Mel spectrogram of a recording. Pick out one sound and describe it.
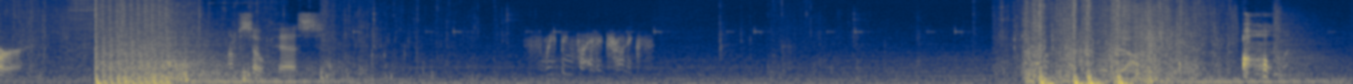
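Rapid gunfire bursts from a video game.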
